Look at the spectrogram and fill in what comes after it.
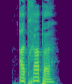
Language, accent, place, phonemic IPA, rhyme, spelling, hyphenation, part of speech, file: German, Germany, Berlin, /aˈtʁapə/, -apə, Attrappe, At‧trap‧pe, noun, De-Attrappe.ogg
- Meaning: dummy, mockup, decoy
